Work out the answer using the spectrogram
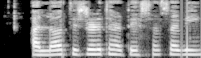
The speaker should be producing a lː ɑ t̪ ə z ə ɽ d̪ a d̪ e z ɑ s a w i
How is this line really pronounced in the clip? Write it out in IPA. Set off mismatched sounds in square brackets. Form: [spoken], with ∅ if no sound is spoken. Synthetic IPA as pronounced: a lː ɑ [d̪] ə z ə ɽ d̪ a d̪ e [s] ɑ s a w i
